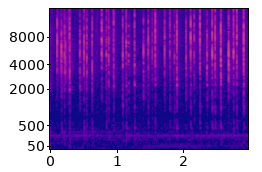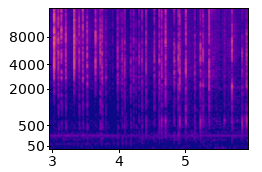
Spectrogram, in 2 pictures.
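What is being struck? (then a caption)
Soft plastic lotion tube. Long nails tap quickly on the flat end and body of a partly full, soft plastic gold Jergens lotion tube. About forty-four sharp, bright clicks with a light crinkly edge stop almost instantly, over a faint steady low hum.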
